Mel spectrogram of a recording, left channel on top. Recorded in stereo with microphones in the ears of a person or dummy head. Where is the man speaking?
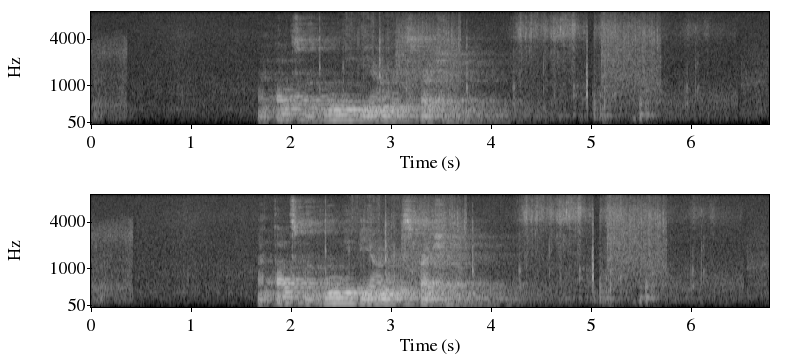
65° right (ahead or behind), 6.5 m.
